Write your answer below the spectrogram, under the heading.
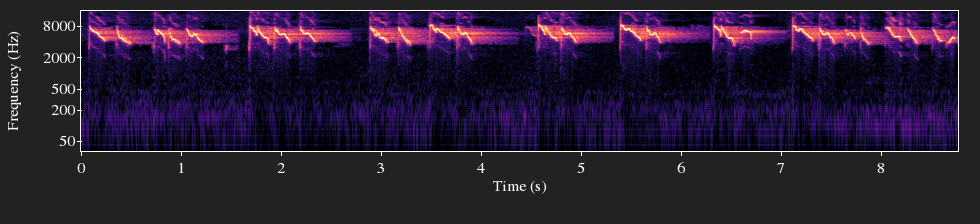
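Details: Champion white-eye repeating short high phrases of sharp downslurred chirps, about one burst every second, steady and clean with no other sounds.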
